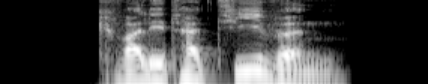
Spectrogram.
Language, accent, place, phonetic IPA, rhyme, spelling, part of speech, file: German, Germany, Berlin, [ˌkvalitaˈtiːvn̩], -iːvn̩, qualitativen, adjective, De-qualitativen.ogg
- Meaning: inflection of qualitativ: 1. strong genitive masculine/neuter singular 2. weak/mixed genitive/dative all-gender singular 3. strong/weak/mixed accusative masculine singular 4. strong dative plural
